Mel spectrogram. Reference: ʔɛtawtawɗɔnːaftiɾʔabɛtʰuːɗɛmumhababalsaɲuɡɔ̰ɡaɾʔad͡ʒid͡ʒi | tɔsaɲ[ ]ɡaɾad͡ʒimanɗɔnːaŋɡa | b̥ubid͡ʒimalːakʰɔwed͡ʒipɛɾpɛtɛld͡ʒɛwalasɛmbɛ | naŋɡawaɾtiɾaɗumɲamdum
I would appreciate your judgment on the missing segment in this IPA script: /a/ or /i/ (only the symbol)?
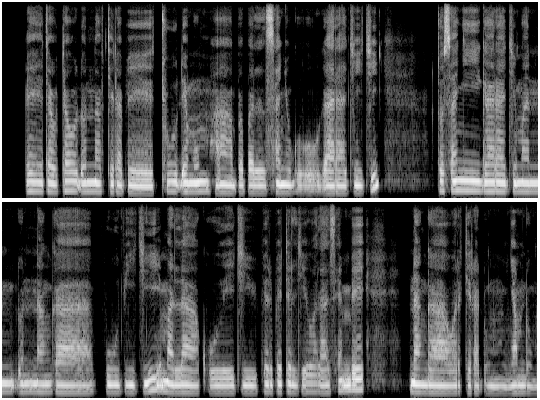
i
